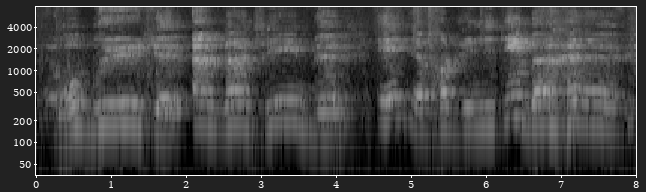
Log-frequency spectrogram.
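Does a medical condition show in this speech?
Yes: cerebral palsy; lifelong, non-progressive.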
